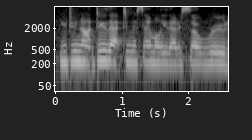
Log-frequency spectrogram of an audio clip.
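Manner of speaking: Southern mum. Retold or imitated. Mum scolding her son about manners, Southern US accent. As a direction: imitate a mannerly Southern mother telling off her child. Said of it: "his mum is from the South".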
